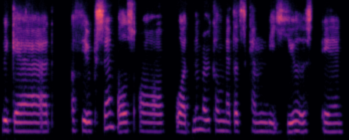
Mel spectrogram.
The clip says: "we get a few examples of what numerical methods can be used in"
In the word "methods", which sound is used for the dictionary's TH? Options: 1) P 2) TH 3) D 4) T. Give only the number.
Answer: 4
